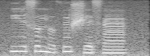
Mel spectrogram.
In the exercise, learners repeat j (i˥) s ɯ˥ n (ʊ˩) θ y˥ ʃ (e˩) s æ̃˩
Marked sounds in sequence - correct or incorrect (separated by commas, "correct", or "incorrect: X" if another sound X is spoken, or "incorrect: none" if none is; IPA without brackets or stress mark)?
correct, incorrect: ɯ˩, correct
